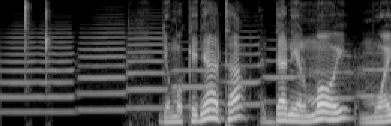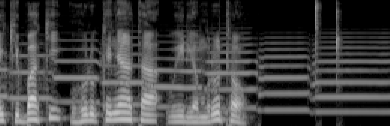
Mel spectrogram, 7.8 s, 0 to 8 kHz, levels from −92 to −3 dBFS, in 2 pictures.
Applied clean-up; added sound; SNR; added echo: none; Trumpet; 15 dB; none.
